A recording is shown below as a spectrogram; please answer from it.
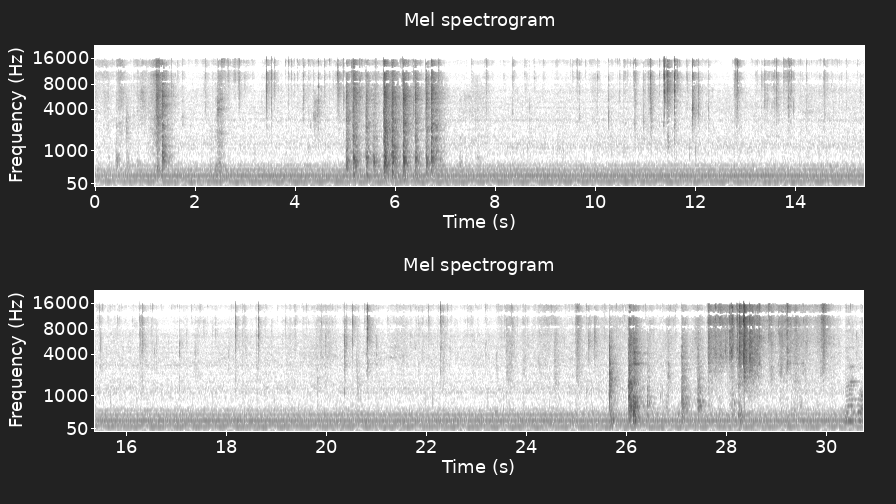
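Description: A pot of conch stew boiling over a steady low electrical hum. Bursts of clinking from a utensil against the metal pot come about five to seven seconds in and again near the end.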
